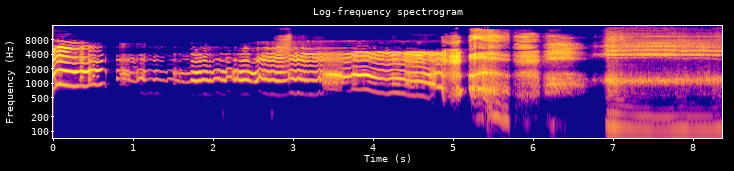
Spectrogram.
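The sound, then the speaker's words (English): A woman doing an impression imitates the dolphin-like inhaling sound a man makes, with a run of high, wavering squeaks that turn into sharp, breathy inhaled gasps, ending on a lower, sustained groaning tone. “But now I'm wondering if I could still hit that like dolphin sound that he makes.”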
